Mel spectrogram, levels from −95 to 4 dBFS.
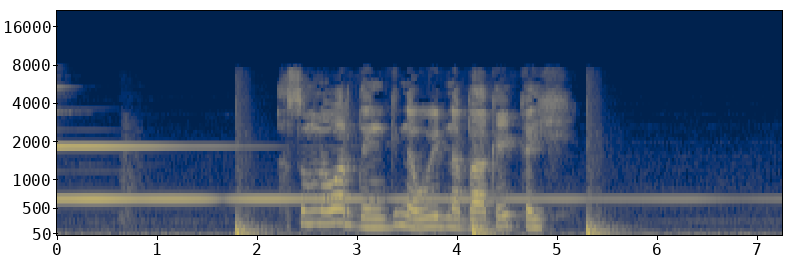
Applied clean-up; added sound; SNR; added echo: none; Chink, clink + Bass drum; -3 dB; none.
